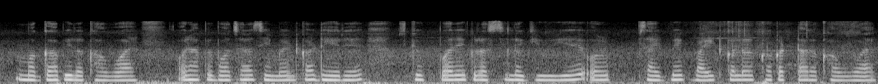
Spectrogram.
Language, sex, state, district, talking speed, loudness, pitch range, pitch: Hindi, female, Jharkhand, Jamtara, 220 wpm, -15 LUFS, 200-215 Hz, 205 Hz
